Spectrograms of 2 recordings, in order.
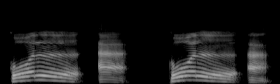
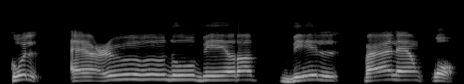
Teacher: Dia harus mengalir tapi tidak sepenuhnya mengalir. Karena sekali lagi huruf lam itu sifatnya adalah tawassut.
